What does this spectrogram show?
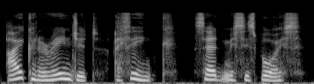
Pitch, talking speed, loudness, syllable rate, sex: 215 Hz, 170 wpm, -18 LUFS, 4.7 syllables/s, female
